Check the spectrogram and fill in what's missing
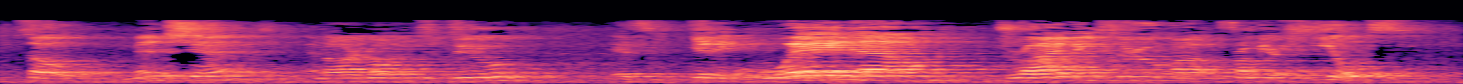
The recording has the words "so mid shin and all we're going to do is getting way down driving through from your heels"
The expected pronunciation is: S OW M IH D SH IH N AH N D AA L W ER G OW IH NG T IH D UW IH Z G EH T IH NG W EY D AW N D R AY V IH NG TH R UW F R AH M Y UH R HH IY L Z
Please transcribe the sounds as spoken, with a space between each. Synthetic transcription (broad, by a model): S OW M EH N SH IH N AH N AA L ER G OW IH NG T IH D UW IH Z G EH T IH NG W EY D AW N D R AY V IH NG TH R UW F R AH M Y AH R HH IY L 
